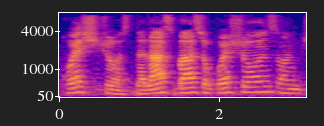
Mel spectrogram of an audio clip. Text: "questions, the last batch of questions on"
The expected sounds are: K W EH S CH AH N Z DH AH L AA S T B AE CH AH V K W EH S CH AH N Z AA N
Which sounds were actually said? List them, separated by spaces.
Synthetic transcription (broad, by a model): K W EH S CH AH N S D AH L AA S T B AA S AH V K W EH S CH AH N S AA N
